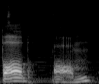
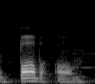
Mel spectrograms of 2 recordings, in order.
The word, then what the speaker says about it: Bob-omb: I've learned it's not Bob-omb, it's Bob-omb.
